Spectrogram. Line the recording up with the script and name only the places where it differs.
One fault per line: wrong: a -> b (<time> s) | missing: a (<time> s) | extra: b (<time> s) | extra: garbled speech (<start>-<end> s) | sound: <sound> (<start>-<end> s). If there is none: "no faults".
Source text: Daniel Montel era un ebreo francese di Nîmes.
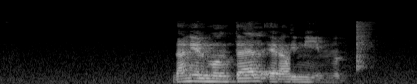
missing: un ebreo francese (2.9 s)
